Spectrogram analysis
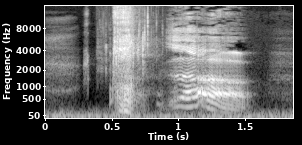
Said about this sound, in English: He sneezed out some gooey thing. Oh, his first slime production.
